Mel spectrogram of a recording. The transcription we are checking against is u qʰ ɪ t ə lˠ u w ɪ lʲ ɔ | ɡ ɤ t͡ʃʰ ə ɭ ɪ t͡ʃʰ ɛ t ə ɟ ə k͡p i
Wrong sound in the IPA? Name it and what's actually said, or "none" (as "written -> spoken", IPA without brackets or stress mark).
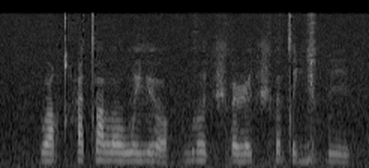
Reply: ɛ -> ə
